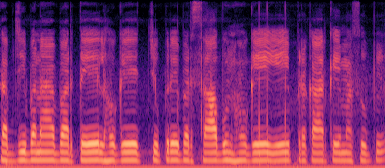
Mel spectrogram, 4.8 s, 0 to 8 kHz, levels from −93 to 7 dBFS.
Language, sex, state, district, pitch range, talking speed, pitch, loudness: Chhattisgarhi, male, Chhattisgarh, Raigarh, 140-145 Hz, 150 wpm, 145 Hz, -14 LUFS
